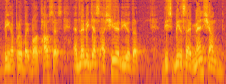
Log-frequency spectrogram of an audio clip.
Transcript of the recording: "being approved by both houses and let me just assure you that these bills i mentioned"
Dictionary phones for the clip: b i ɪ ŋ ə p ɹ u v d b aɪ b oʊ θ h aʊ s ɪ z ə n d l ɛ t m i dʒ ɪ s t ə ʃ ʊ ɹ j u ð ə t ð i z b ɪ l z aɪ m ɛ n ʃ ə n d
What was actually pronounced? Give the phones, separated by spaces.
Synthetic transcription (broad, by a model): b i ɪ ŋ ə p ɹ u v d b aɪ b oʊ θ h aʊ s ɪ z ə n d l ɛ t m i dʒ ɪ s t ə ʃ ʊ ɹ j u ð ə t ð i s b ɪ l s aɪ m ɛ n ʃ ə n d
